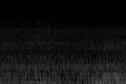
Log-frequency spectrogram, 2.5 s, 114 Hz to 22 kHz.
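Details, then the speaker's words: One-owner 1991 Alfa Romeo Spider, 39,000 original miles, ignition cap, rotor, wires and plugs replaced: driving with a smooth, even engine note and a gentle rise and fall in revs, no knocks or misses; healthy engine. "really nice and smooth they had all the original ignition components still on it"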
